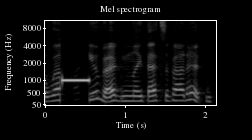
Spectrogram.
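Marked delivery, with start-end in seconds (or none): 0.0-0.9 sudden high shouted brush-off; tough-guy yell. Retold or imitated. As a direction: bark it out like a rough Canadian. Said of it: "we'll just go".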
